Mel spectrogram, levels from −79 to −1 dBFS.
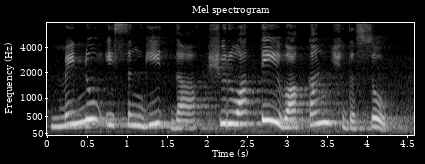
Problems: none marked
